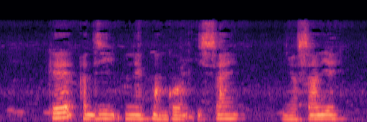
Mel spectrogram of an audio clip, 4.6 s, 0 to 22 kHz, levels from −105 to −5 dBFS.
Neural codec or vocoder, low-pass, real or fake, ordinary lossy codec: none; 10.8 kHz; real; AAC, 32 kbps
